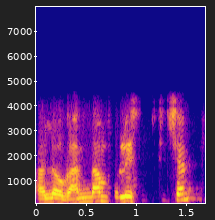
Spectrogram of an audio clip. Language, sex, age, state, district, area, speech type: Sindhi, male, 60+, Gujarat, Kutch, rural, conversation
